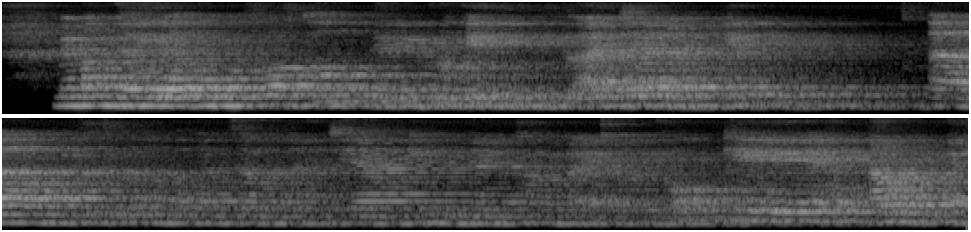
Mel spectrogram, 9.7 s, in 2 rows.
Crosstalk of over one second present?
No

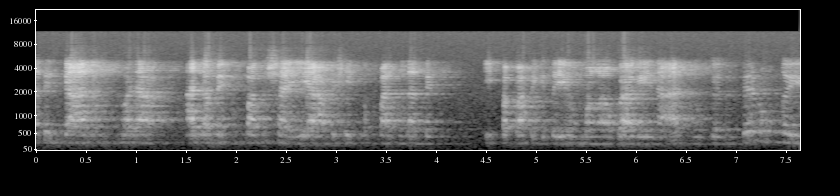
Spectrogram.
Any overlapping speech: No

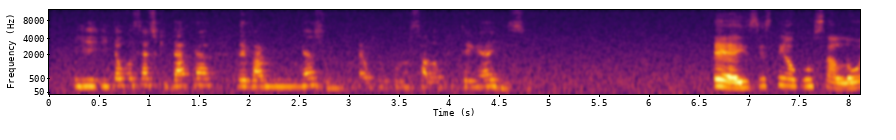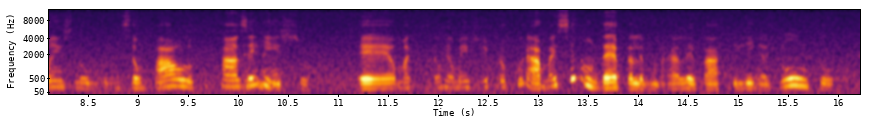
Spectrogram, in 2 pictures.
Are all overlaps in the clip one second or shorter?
Yes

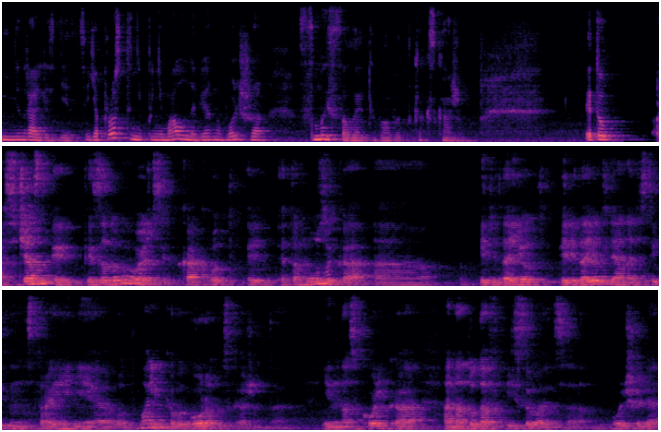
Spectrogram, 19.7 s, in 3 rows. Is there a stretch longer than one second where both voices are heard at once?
No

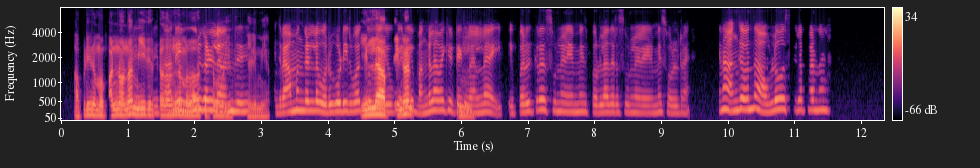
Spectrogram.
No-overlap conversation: No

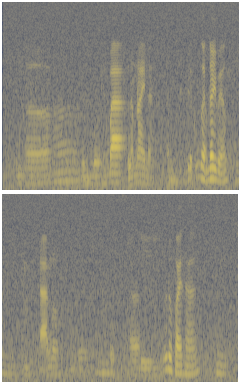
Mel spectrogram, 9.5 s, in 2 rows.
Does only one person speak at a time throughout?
No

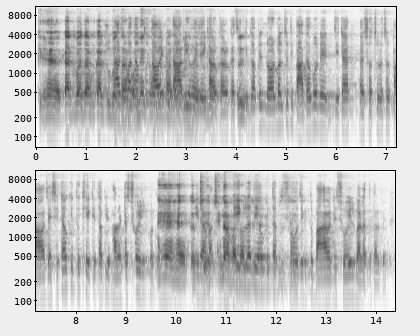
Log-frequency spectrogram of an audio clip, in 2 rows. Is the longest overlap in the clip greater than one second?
Yes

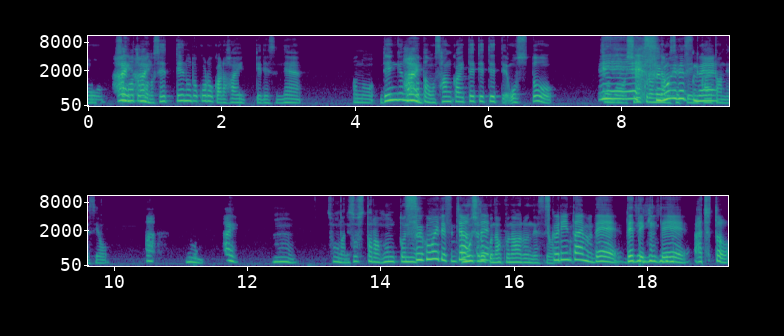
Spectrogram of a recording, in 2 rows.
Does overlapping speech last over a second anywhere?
Yes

